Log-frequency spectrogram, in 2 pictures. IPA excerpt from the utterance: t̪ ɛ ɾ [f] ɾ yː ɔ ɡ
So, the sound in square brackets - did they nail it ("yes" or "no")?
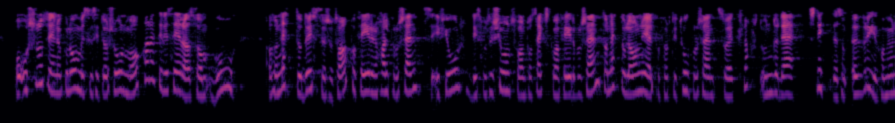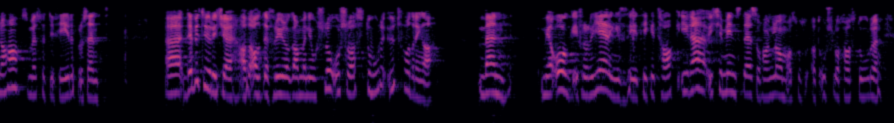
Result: yes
